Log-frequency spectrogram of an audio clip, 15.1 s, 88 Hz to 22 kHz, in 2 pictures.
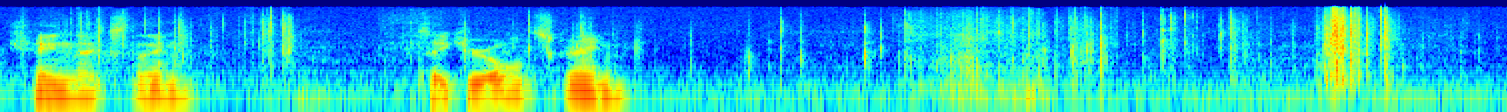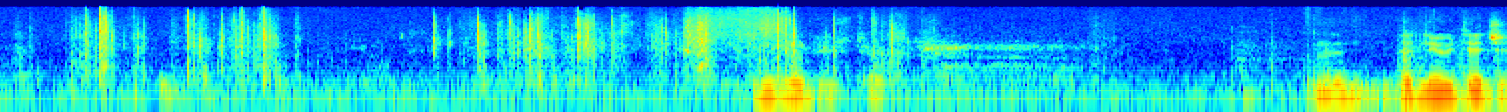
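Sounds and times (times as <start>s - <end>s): crinkling and tearing rustles: 0.3s - 12.2s.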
